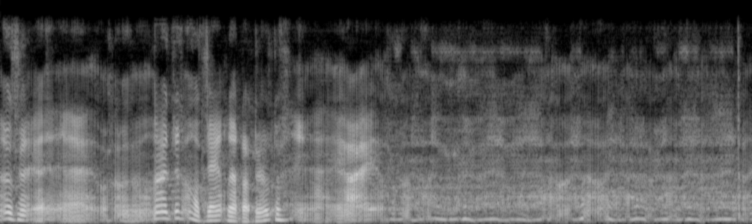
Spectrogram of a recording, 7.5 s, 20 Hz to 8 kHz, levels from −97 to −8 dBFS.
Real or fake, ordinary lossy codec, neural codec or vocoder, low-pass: fake; none; autoencoder, 22.05 kHz, a latent of 192 numbers a frame, VITS, trained on one speaker; 7.2 kHz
